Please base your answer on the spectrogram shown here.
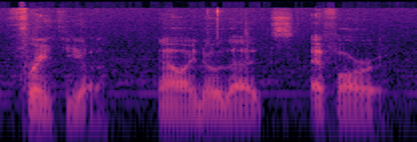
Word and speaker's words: Francia: getting this wrong but Francia is pronounced Frankia now I know that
